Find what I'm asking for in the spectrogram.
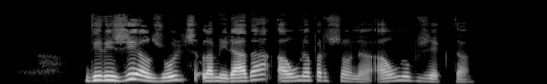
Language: Catalan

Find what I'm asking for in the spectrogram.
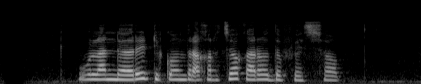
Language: Javanese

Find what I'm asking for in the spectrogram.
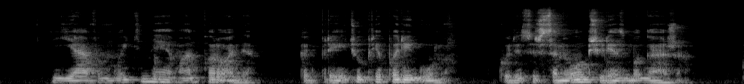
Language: Lithuanian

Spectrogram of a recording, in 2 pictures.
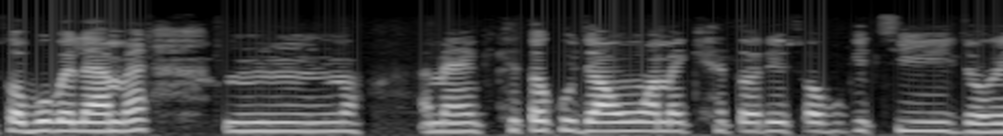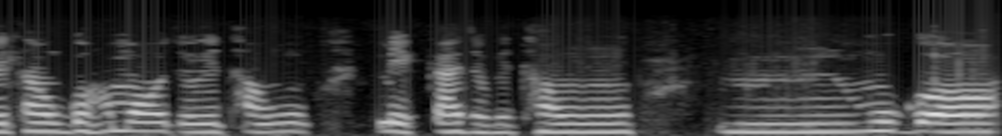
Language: Odia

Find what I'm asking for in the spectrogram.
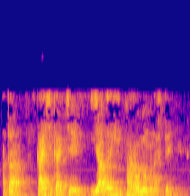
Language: Marathi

